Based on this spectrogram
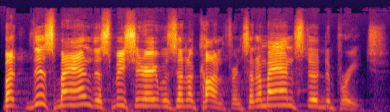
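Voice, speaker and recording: A male preacher delivers a sermon in a bright, forceful voice pitched a little high. He climbs to loud, emphatic peaks, then sinks back to a low, quiet delivery. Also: animated, fairly quick, clear, resonant tone. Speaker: preacher at a mission conference.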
